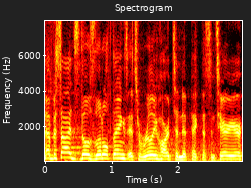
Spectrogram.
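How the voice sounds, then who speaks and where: Man at a very fast pace, with noticeable background noise. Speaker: car reviewer. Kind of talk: casual vlog review.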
